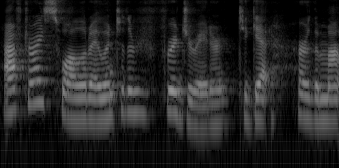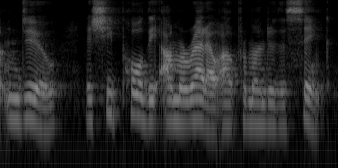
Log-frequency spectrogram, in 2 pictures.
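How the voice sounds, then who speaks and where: A woman reading aloud like a teacher to children, expressive and deliberate in her delivery. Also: lowish voice. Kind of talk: read-aloud with explanations and questions for children.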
